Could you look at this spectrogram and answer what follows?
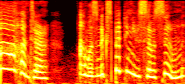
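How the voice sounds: This is a put-on character voice with big pitch swings and a fairly bright tone at a moderate pace. The sound is dry and close with no echo.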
